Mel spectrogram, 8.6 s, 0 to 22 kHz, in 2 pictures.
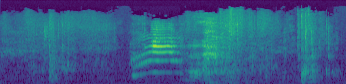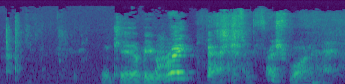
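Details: Domestic kittens, a litter of four (three males, one female), with their 1.5-year-old mother Seraphina at Purrfect Pals on the afternoon of 2018-11-16, during indoor play; two high, arched meows with rich overtones, mixed with human speech and household clatter.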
